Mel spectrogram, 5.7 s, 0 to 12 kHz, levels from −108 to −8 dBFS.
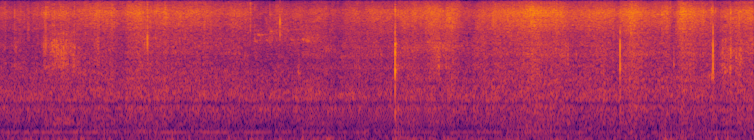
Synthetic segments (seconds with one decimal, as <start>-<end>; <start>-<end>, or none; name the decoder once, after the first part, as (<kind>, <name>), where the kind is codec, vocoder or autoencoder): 2.3-3.4 (codec, HILCodec)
